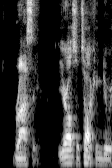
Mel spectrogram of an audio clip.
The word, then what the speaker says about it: Rossi: to be or Rossi he's he's gone back and forth on how he's pronouncing it um are you serious I was always right then I'm going Rossi Rossi here's the thing technically it is Rosie but because Americans have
